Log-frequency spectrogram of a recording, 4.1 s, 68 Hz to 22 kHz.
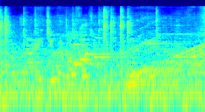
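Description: Wheel of Fortune 3D video slot machine playing its electronic reel-spin jingle while the reels turn, with a tone rising steadily over the last second and a half as the final reel keeps spinning after two sevens have landed.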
